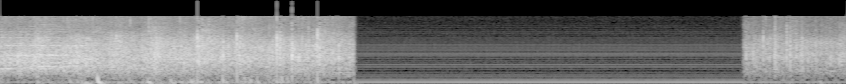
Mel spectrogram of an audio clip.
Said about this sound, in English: If you are very, very ready, very ready, I want you to stand to your feet and with a hand clap, let's welcome the Bishop Edwin Morgan Ogo. Come on, clap your hands properly.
